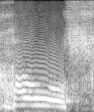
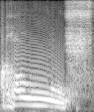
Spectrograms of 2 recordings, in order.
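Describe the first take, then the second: First: The word stops on the final consonant. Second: The word stops on the final consonant.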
